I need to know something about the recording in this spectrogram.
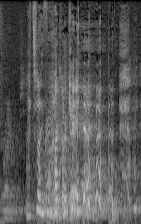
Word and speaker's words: Reimers: Are we pronouncing your last name right? It's Reimers.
